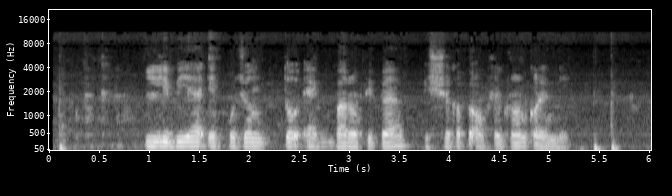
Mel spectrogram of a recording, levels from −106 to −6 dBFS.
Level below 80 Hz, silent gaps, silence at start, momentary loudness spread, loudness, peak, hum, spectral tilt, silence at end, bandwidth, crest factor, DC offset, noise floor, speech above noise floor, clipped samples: -44 dBFS; none; 0.1 s; 14 LU; -26 LUFS; -10 dBFS; none; -9 dB/octave; 0.35 s; 10 kHz; 16 dB; under 0.1%; -51 dBFS; 27 dB; under 0.1%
